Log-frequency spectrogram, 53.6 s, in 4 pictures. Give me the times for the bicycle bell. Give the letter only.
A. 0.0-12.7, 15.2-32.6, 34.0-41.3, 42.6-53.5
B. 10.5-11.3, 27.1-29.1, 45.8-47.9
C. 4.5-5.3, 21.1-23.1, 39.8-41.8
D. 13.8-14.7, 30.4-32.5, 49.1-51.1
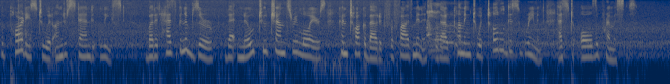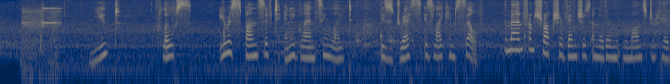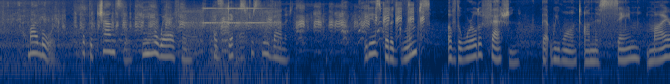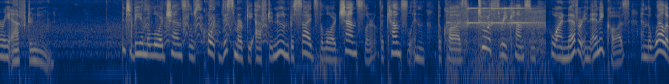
D.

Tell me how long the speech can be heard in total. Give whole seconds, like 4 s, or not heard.
48 s.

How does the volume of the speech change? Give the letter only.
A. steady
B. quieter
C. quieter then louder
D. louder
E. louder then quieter
A.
